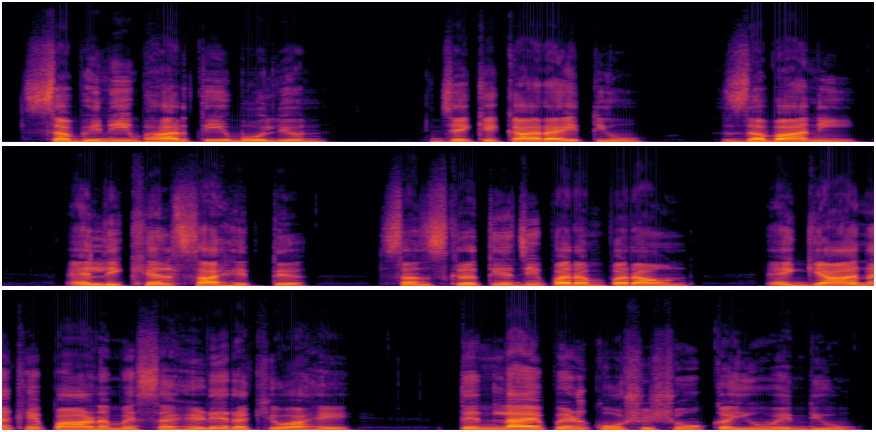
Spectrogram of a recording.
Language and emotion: Sindhi, neutral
